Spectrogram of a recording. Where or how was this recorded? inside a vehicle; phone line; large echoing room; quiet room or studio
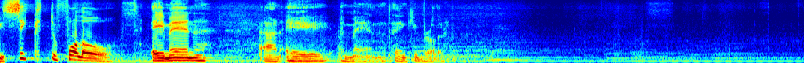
large echoing room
